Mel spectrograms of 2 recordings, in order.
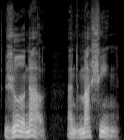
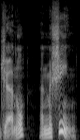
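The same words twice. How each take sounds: First: Syllables in each word carry equal stress. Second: One syllable in each word is pushed harder. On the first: This is the French pronunciation. "The French give them their characteristic equal stress" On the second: This is the English pronunciation. "We pronounce them journal and machine"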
